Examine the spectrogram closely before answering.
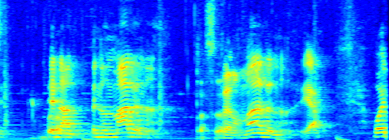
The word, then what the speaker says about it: Benalmádena: How do you pronounce it? Benalmádena.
